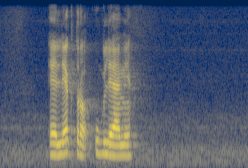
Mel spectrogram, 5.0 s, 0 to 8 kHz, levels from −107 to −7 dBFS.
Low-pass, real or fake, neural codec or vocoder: 7.2 kHz; real; none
